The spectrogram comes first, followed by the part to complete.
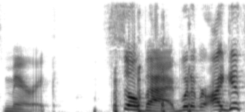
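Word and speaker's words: Mharyck: It's spelled M-H-A-R-Y-C-K. So it's Merrick? Merrick, Maverick, I don't know. There's no V. Okay, yeah, well then, it's Merrick.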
